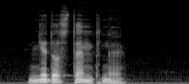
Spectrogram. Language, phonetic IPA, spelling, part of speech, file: Polish, [ˌɲɛdɔˈstɛ̃mpnɨ], niedostępny, adjective, Pl-niedostępny.ogg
